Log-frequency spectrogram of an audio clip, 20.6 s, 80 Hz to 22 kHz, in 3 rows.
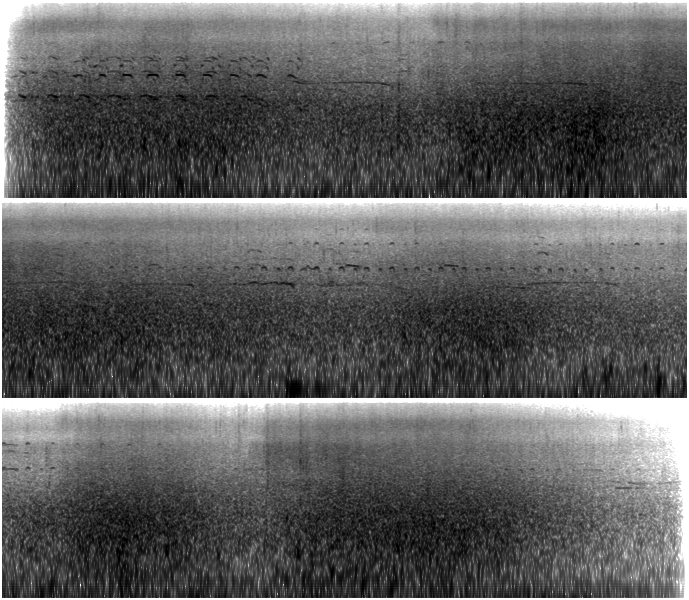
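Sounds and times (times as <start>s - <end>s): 
sea waves: 0.0s - 19.8s
seagull calling: 0.1s - 6.0s, 7.7s - 15.2s.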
